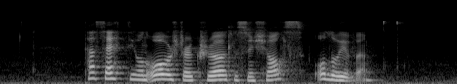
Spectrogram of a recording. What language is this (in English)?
Faroese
